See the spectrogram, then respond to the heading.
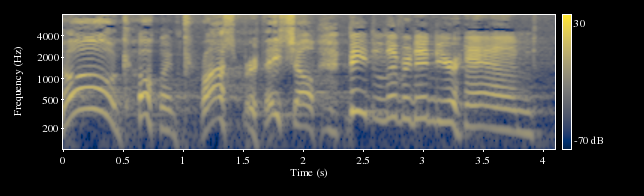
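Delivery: sneering mocking tone, very high-pitched. Narrating the scripture story, the speaker voices the reply about going to war, very mocking tone. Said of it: "no doubt with very mocking tones".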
